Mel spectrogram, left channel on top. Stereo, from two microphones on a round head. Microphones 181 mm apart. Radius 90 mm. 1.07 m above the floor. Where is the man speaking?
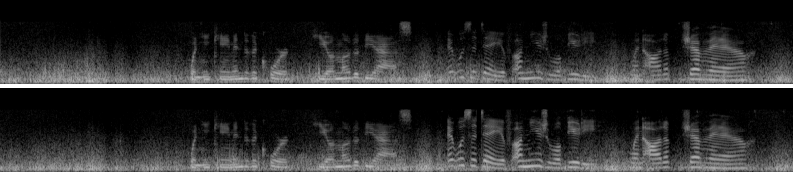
5° left (ahead or behind).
